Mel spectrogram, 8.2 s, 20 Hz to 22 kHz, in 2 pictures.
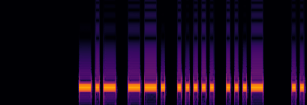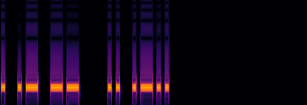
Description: Morse code, heard as a keyed tone, about 22 wpm, 700 Hz. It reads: KG5V SAM IL
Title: K1USN SST QSO Practice - 22wpm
